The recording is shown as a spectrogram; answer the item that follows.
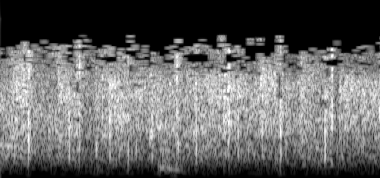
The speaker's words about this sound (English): And I just want to give another round of applause to everybody who worked on this and planned and organized.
